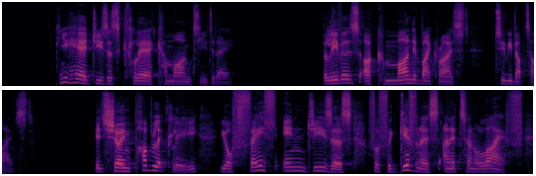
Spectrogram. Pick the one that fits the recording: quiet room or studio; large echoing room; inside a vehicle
large echoing room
